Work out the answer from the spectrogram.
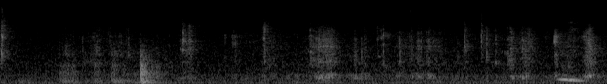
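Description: Chewing and faint crunching of a crispy tempe cracker, with small clicks of fingers picking food off a plate.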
